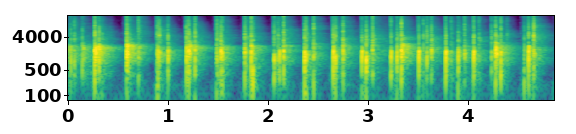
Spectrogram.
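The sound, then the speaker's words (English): Steady hand clapping, around a dozen sharp claps in a quick, slightly uneven rhythm, loud and on its own with no talking. “Please don't clap.”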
